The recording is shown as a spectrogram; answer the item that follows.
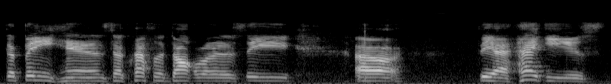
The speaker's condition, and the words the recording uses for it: Cerebral palsy. That's because I have a mild form of cerebral palsy, and I'm going to be joking about my speech impairment throughout the show.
